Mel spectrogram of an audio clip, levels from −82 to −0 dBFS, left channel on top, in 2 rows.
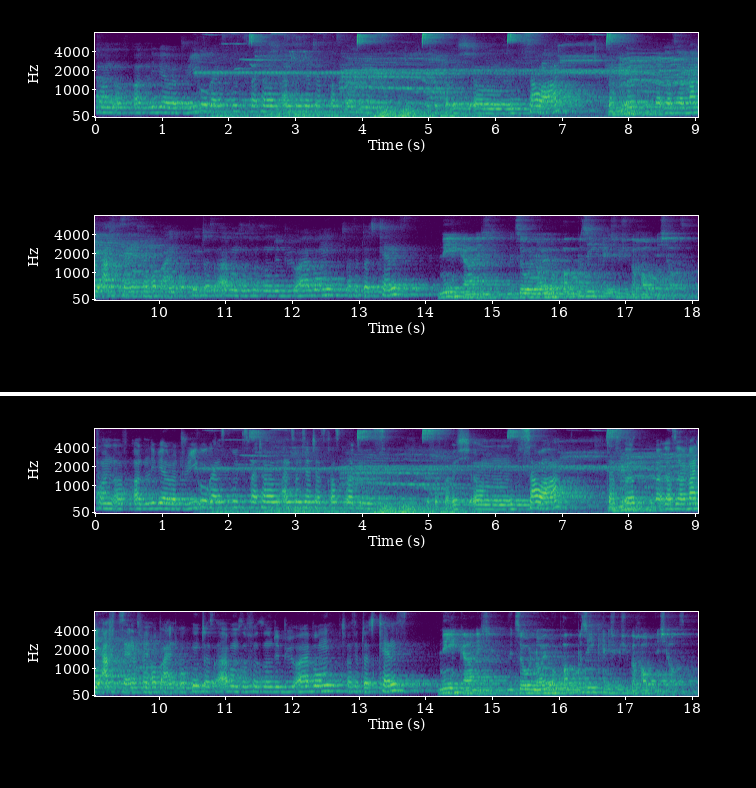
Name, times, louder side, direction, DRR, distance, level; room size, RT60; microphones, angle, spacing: voice 1, 0.0-4.4 5.0-7.1 7.7-8.1 8.4-13.7, right 3 dB, 70° right, 7 dB, 1.1 m, -25 dB
sound 1, 1.5-8.0, left 2 dB, 35° left, 1.7 m, -31 dB
sound 2, 3.6-5.5 7.6-10.1, left 1 dB, 65° left, 4.4 m, -35 dB
voice 2, 7.7-8.0 14.2-17.9, right 1 dB, 35° right, 1 dB, 1.7 m, -25 dB
13.0 x 12.5 x 6.6 m, 2.3 s
head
